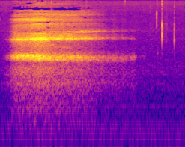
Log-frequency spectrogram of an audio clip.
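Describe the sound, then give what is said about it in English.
A single deep breath: one loud, breathy sigh that peaks early and fades away over about two seconds, with no talk. “Breathe with me real quick. Just a really big breath in.”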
